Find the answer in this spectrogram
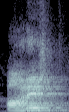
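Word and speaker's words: honest: ऑनेस्ट यच जो है वह क्या है?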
